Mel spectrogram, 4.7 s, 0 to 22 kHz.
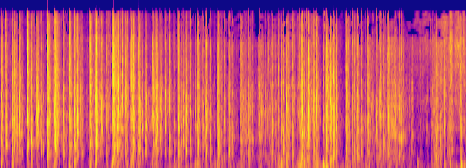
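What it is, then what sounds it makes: Cardboard box tapped and scratched. A small, hollow printed cardboard box of Optico 60 lens cleaning wipes, held close to the mic, is tapped and scratched fast with long nails and fingertips. The result is a dense run of sharp, dry clicks and papery scratches with bright crackly edges and almost no ring.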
